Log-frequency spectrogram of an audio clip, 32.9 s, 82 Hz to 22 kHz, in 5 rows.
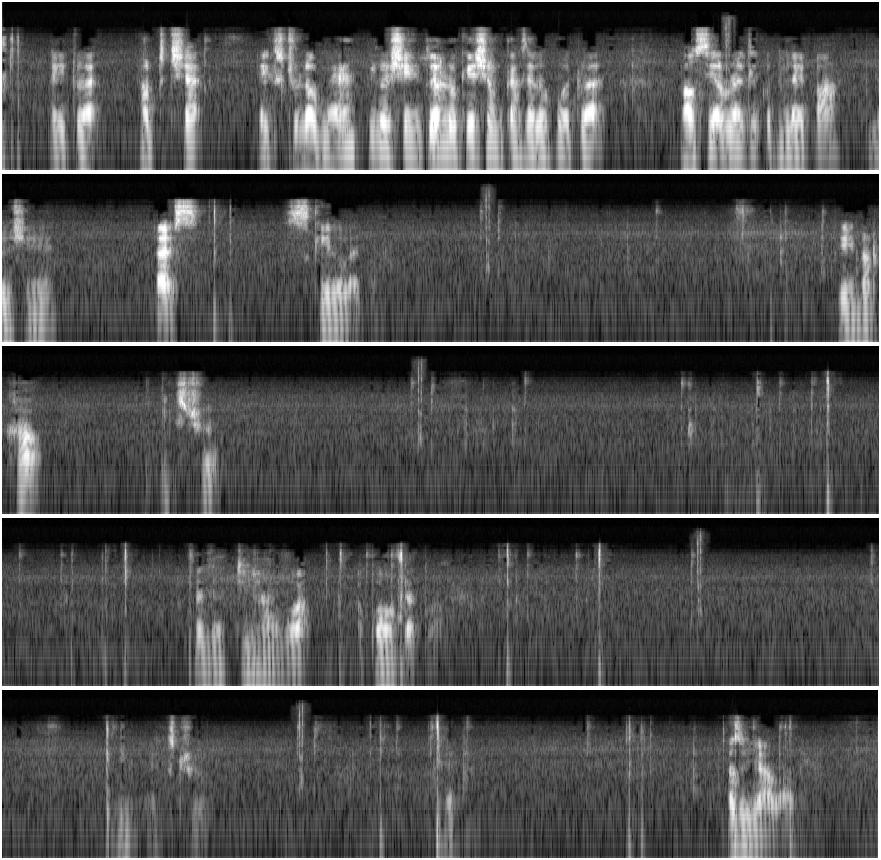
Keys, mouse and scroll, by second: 1.1 middle click, 2.0 e, 5.5-7.4 drag, 8.0 s, 12.4 KP_1, 14.1 e, 20.4 ctrl+z, 21.5 KP_1, 24.9-26.8 drag, 27.0 e, 28.8-30.3 middle drag, 30.9 Tab.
